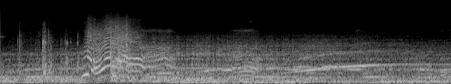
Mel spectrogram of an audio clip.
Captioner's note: Stinnel groans; eerie music continues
